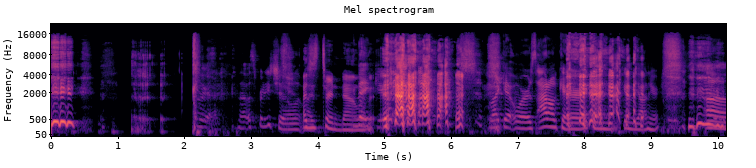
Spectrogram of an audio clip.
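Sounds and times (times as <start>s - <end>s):
loud croaky belch: 1.2s - 2.5s
speech: 3.1s - 10.1s
laughter: 5.0s - 6.4s, 7.7s - 9.0s, 9.6s - 10.1s.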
